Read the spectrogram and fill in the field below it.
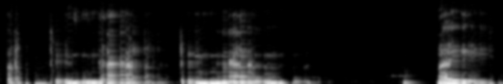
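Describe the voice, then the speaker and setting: A woman talks slowly and haltingly, with a gravelly edge to her voice. Her video call audio cuts in and out in choppy bursts. The sound is dull and lo-fi. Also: low voice. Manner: halting, with many pauses and "eh" fillers. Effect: choppy, breaking-up video call audio. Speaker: guest speaker. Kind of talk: online talk given over a video call.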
